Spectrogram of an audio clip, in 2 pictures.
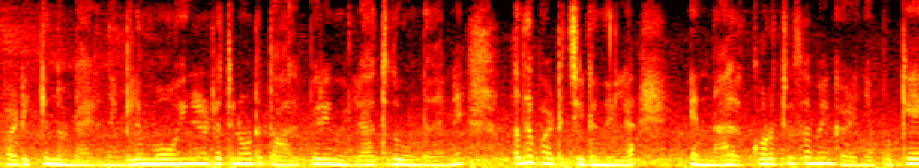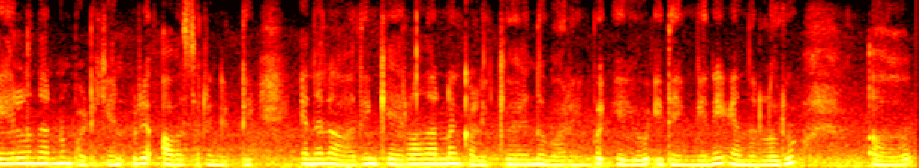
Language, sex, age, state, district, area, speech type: Malayalam, female, 18-30, Kerala, Kozhikode, rural, spontaneous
